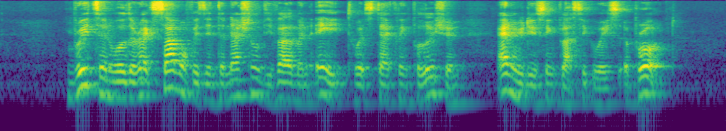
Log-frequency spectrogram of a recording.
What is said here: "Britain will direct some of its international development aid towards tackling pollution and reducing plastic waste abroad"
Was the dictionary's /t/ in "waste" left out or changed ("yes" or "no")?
yes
